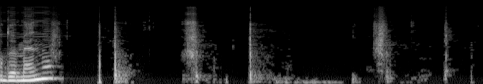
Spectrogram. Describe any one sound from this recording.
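Playing cards slap softly onto a table.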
